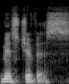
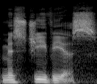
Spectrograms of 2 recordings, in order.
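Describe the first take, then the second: First: It has three syllables: mis-chuh-vus. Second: It has an extra syllable: mis-chee-vee-us. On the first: The speaker calls it right. "It's mischievous" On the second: The speaker calls it wrong. "there is no such word as mischievous"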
